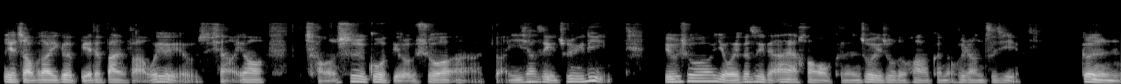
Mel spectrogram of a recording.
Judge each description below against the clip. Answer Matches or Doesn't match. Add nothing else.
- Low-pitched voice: Matches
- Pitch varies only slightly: Doesn't match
